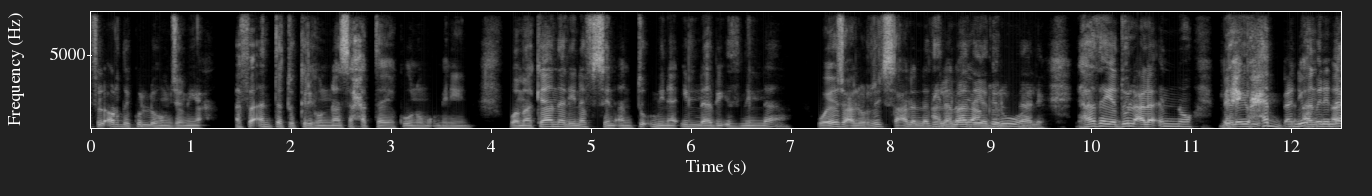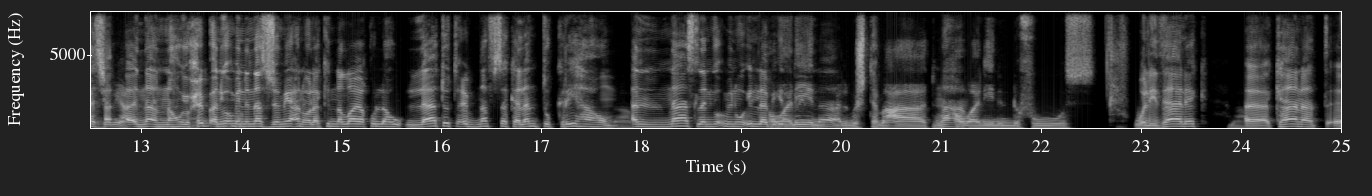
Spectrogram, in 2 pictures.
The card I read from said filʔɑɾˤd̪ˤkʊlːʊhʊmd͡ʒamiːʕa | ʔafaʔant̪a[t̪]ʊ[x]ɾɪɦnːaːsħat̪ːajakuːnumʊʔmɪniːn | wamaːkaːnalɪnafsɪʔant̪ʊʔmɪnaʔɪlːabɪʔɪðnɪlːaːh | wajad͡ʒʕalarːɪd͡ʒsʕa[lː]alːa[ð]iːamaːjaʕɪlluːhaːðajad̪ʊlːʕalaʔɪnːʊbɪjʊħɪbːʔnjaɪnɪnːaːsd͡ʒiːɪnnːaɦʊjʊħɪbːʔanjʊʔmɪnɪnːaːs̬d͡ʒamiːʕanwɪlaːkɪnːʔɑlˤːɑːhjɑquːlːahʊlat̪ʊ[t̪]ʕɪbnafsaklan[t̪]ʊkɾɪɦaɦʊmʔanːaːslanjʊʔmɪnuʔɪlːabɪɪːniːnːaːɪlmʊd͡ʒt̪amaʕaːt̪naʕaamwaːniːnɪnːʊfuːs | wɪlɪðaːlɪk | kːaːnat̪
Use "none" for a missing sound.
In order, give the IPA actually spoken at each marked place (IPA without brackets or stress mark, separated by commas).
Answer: t̪, k, l, ð, t̪, t̪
